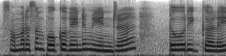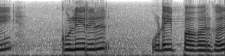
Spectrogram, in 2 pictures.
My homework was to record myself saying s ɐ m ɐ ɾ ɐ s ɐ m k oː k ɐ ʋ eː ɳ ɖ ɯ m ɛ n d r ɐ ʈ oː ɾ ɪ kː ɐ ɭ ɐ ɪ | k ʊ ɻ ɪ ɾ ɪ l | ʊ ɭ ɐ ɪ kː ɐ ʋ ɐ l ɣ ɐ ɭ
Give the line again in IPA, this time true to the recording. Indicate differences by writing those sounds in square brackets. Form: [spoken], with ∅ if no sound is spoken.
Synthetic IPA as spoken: s ɐ m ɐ ɾ ɐ s ɐ m [p] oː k ɐ ʋ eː ɳ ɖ ɯ m ɛ n d r ɐ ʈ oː ɾ ɪ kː ɐ ɭ ɐ ɪ | k ʊ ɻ ɪ ɾ ɪ l | ʊ [ɽ] ɐ ɪ [pː] ɐ ʋ ɐ [ɾ] ɣ ɐ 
